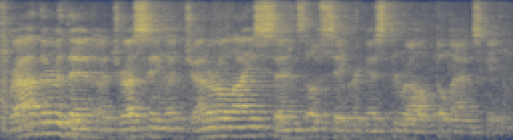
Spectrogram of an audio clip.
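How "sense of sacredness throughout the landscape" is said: ordinary talk, nothing marked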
